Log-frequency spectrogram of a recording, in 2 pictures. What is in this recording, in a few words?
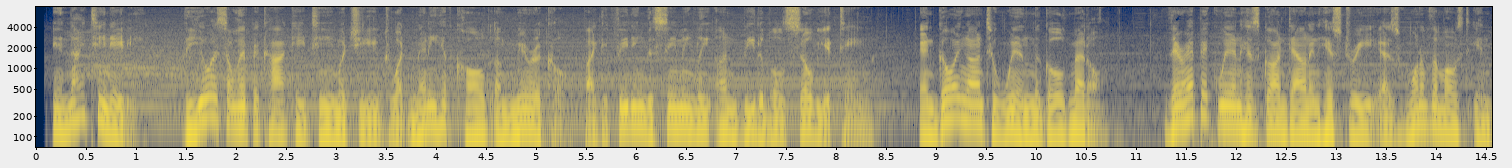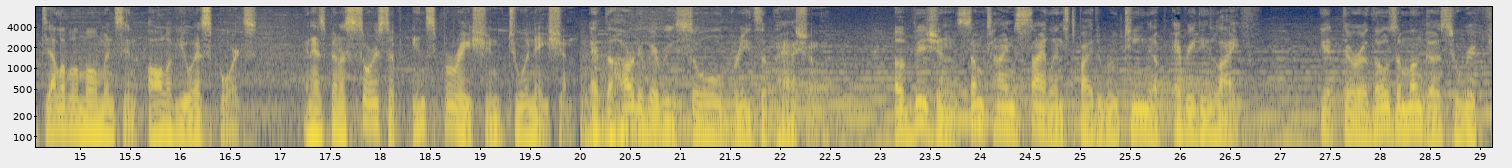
Narration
